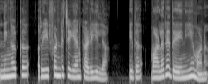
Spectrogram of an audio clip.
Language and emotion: Malayalam, sad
